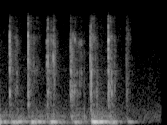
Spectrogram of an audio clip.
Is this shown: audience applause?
no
